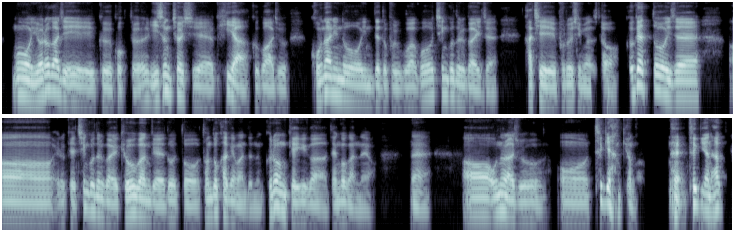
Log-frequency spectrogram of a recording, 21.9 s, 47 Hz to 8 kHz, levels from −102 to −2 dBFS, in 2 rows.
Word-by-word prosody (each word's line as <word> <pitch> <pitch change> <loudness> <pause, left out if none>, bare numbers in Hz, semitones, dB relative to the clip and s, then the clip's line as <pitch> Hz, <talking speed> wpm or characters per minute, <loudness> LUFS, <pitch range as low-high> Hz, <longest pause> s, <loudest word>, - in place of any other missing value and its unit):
뭐 120 -4 +4
여러 120 +8 +5
가지 95 - +2
그 80 -2 -2
곡들, 105 - -4
이승철 115 +3 +1
씨의 80 -5 -3
희야 - - +3
그거 - - -2
아주 80 -1 -6 0.3
고난이도인데도 100 -8 +1
불구하고 85 +8 -3
친구들과 115 -9 -1
이제 70 -2 -5 0.4
같이 85 -6 +2
부르시면서 80 -5 -5
그게 170 +6 +5
또 135 -5 +5
이제 110 0 +3 0.5
어 85 -2 0
이렇게 - - -6
친구들과의 105 - -1
교우 110 +3 +3
관계도 90 -4 +1
또 75 -2 -3
돈독하게 100 -1 0
만드는 65 -3 -9
그런 140 -5 +2
계기가 80 -7 -2
된 80 0 -4
것 90 0 -2
같네요. 65 -5 -9 0.5
네. - - -4 0.5
어 - - -3 0.3
오늘 120 +2 +3
아주 85 -4 -2 0.3
어 80 -1 -4
특이한 - - +3
경험. - - -6 0.5
네 - - +3
특이한 135 -7 +4
학 135 0 +3
90 Hz, 265 characters per minute, -23 LUFS, 80-115 Hz, 0.5 s, 여러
